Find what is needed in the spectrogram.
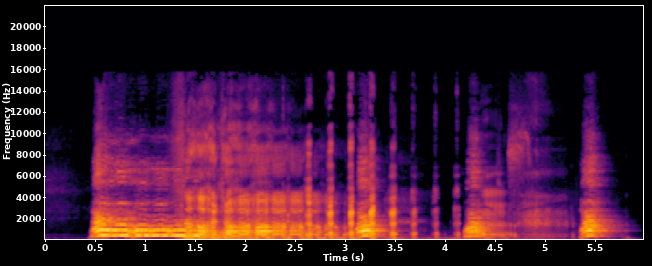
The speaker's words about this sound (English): Is your dog Sorry, objecting we have to my analysis? A dog barking. That's okay.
